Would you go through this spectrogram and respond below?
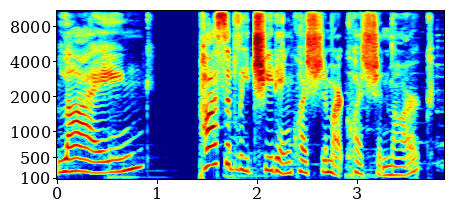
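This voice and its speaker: A woman playing a tabletop game, reading a list out loud to the others. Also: fairly high pitch, expressive, slow, soft background music.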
